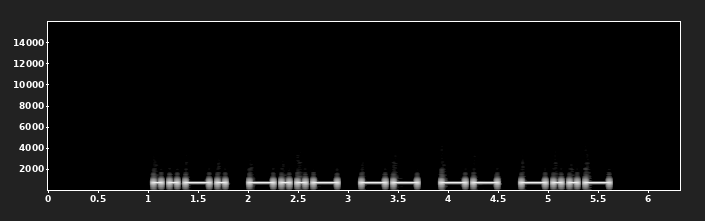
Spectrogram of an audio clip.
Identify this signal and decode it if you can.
Morse code, heard as a keyed tone, about 15 wpm, 700 Hz. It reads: FXMMX
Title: Code Groups - 5 Letters - 15wpm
